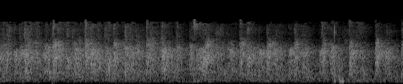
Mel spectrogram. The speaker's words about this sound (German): Ich darf recht herzlich mit einem kräftigen Applaus begrüßen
